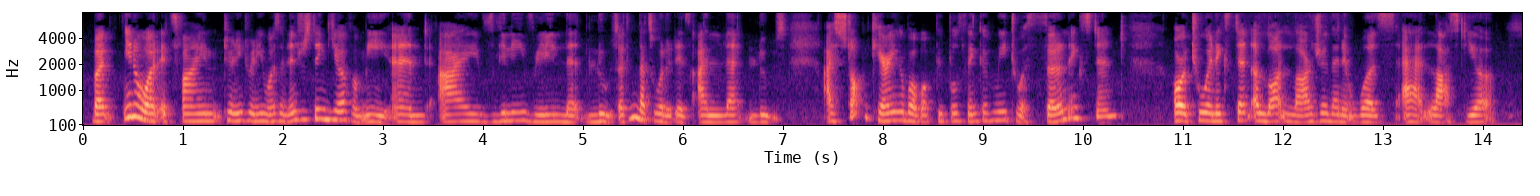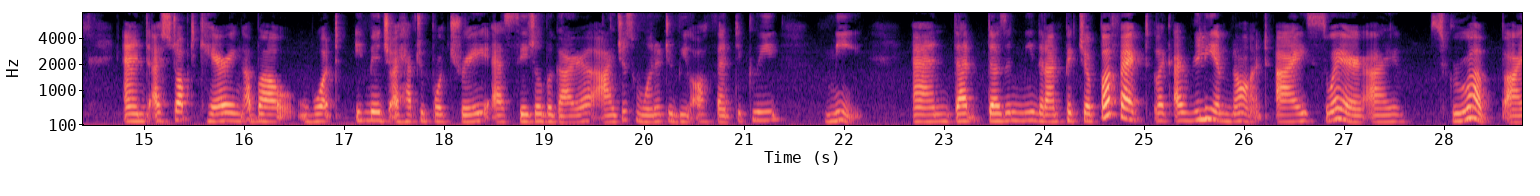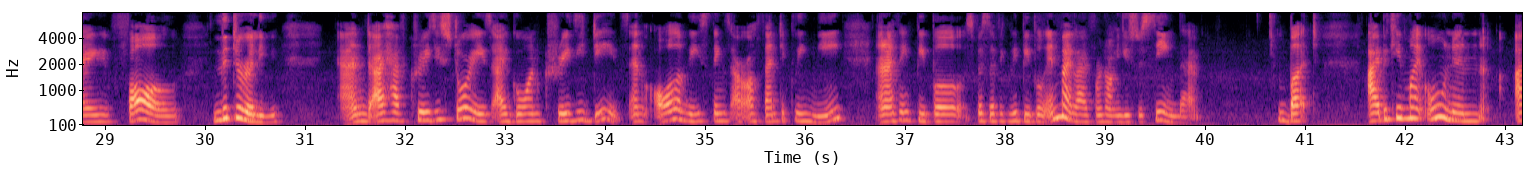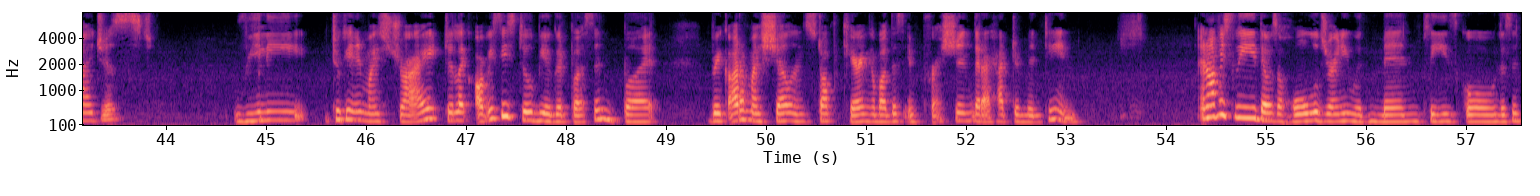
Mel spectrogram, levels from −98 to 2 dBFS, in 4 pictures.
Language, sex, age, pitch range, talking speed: English, female, 10-29, 180-210 Hz, 190 wpm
